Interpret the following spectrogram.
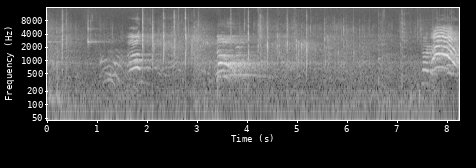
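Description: Badminton rally: sharp clicks of rackets striking the shuttlecock, with bursts of shoe squeaks on the court mat about a second in, midway and near the end, over steady arena background noise.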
